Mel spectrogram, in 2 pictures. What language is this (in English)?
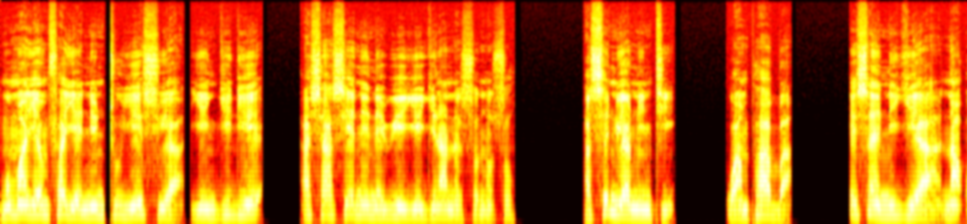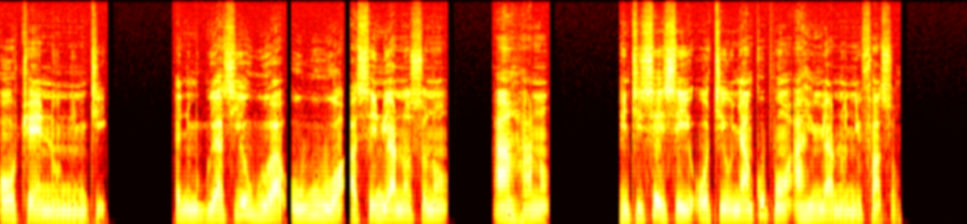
Akan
